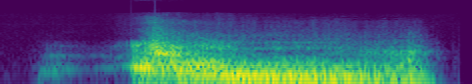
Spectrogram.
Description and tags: A cool roar I created with a leopard roar and a human sneeze.
dinosaur, dino, roar, creature, monster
